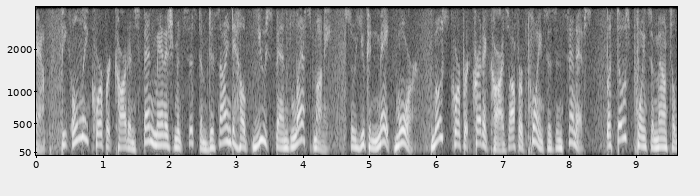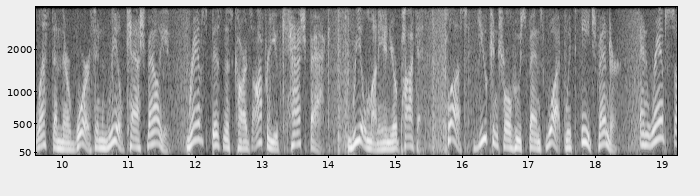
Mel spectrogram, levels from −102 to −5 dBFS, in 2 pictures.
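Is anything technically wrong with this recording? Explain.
Yes. Gain pumping runs through the whole clip. The input gain is likely set far too high, so a fast limiter pulls it down on each loud syllable. The gain swings by around 15 dB. Loud and soft parts sound squashed together. The sound stops at 4 kHz, which fits a G.711 A-law call codec.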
